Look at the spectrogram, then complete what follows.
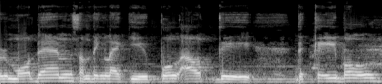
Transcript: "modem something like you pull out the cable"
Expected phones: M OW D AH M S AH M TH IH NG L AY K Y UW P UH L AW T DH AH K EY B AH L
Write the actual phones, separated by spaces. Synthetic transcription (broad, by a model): M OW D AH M S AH M T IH NG L AY K Y UW P UH L AW T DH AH K EY B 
